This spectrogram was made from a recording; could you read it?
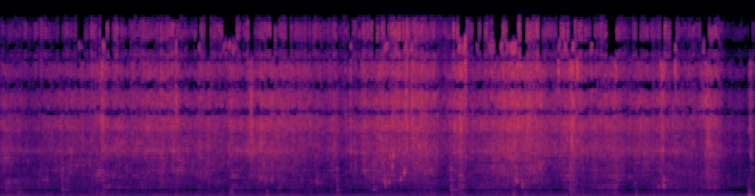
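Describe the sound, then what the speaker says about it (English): Quiet scraping and swishing of a utensil stirring food in a pot, with a soft sizzle and a low steady hum underneath. "Just going to mix that up."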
